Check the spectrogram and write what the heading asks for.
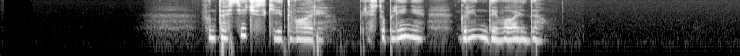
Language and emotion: Russian, sad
